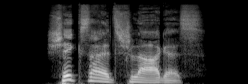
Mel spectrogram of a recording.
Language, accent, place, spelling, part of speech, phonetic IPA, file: German, Germany, Berlin, Schicksalsschlages, noun, [ˈʃɪkzaːlsˌʃlaːɡəs], De-Schicksalsschlages.ogg
- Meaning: genitive singular of Schicksalsschlag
